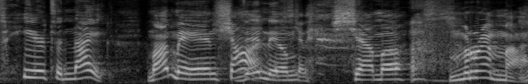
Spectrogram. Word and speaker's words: Mrema: My man, Shama, Mrema. Yeah. Did I say it right? You did. You rolled that R.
